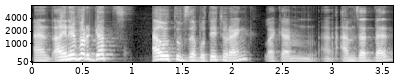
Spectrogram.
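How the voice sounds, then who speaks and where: A man's fairly high-pitched voice with lively intonation. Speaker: indie game developer and teacher. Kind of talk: casual chat.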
